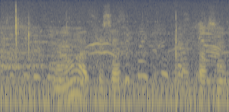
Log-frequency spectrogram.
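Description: Distant voices of footballers calling out across the pitch, in rising and falling cries, with a short sharp knock just after the start.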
